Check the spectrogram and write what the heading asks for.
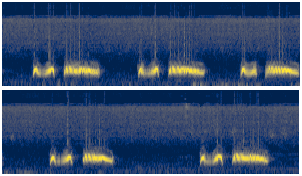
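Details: Spotted dove hen calling the male: five regularly spaced coo phrases, a stuttered two-part opening then a hoarse, drawn, slightly falling coo, with a longer pause before the last.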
